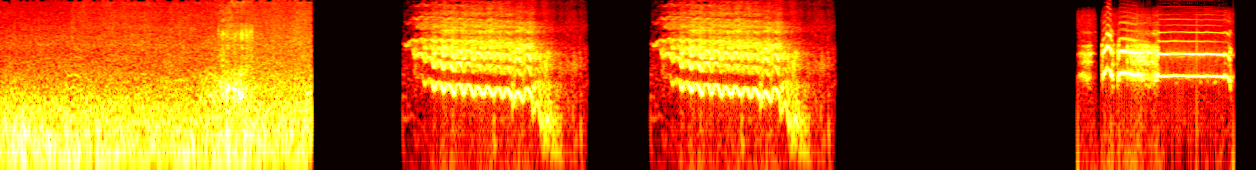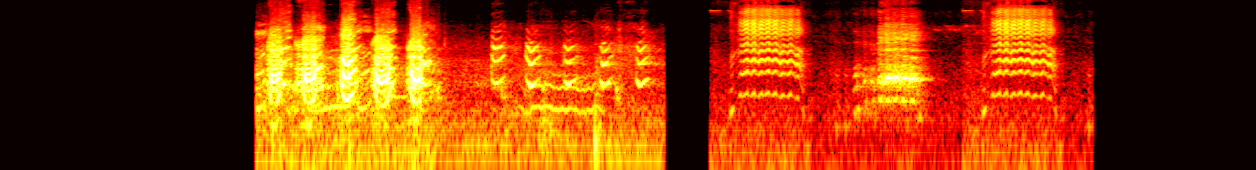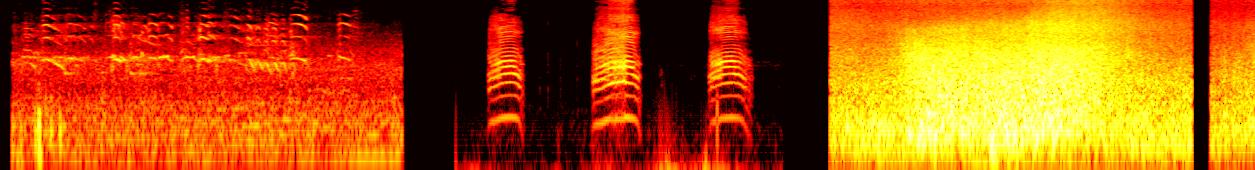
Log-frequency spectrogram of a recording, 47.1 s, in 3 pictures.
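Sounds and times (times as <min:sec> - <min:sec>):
horse whinnying: 0:05.0 - 0:07.1, 0:08.2 - 0:10.2
sheep bleating: 0:24.8 - 0:25.8, 0:26.4 - 0:27.4, 0:28.0 - 0:29.0.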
